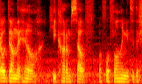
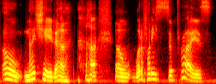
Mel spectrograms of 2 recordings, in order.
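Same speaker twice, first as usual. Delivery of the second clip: awkward feigned surprise; slower than usual. Acted. Caught out, feigns pleasant surprise.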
